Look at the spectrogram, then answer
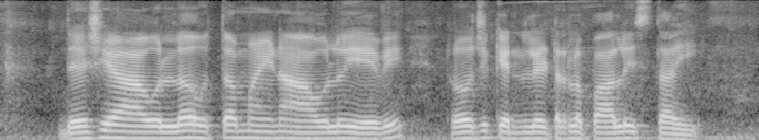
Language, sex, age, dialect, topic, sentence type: Telugu, male, 18-24, Telangana, agriculture, question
